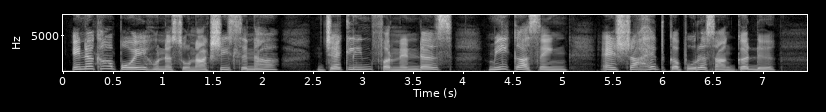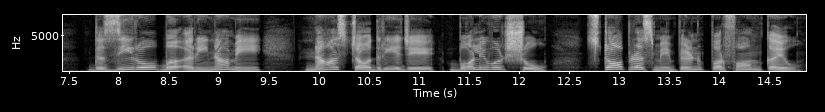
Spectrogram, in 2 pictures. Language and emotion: Sindhi, neutral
